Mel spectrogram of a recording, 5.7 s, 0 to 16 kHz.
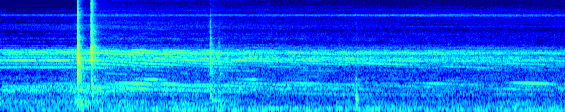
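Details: LaPine Titan model 3522 mobile hard drive shut down after benchmarking at spec: a couple of sharp clicks, then a whine sliding down in pitch as the platters coast to a stop; normal hard drive spin-down.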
